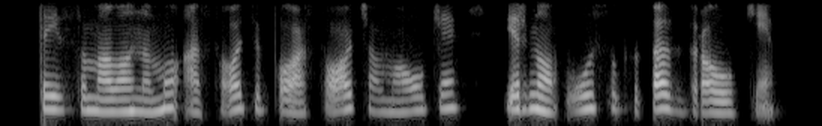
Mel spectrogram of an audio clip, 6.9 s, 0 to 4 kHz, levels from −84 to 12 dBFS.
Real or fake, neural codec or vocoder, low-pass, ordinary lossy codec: fake; codec, 16 kHz, 0.8 kbps, ZipCodec; 3.6 kHz; Opus, 24 kbps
